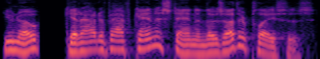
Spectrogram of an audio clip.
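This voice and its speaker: A man's voice: medium pitch, expressive, normal speed, a little mellow, voice pushed up, natural voice. A man voicing a pushy, gushing society woman who does volunteer work, talking in a breathless, fawning, emphatic way.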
